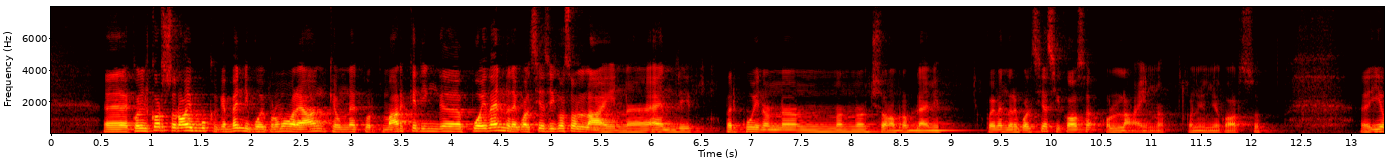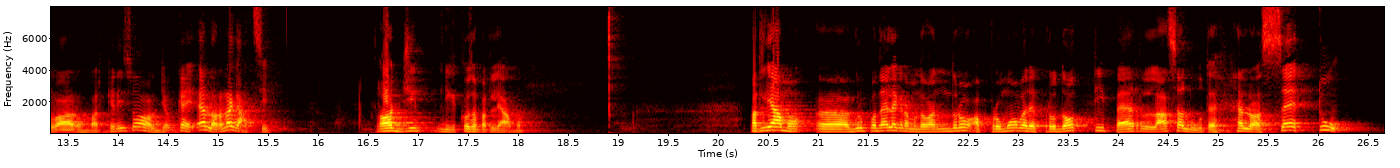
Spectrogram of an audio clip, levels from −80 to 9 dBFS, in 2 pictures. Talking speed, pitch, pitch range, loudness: 160 wpm, 145 Hz, 120-170 Hz, -22 LUFS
